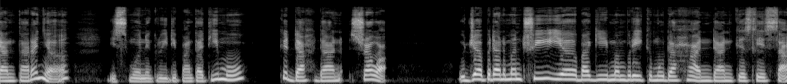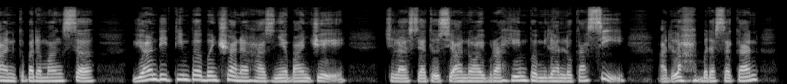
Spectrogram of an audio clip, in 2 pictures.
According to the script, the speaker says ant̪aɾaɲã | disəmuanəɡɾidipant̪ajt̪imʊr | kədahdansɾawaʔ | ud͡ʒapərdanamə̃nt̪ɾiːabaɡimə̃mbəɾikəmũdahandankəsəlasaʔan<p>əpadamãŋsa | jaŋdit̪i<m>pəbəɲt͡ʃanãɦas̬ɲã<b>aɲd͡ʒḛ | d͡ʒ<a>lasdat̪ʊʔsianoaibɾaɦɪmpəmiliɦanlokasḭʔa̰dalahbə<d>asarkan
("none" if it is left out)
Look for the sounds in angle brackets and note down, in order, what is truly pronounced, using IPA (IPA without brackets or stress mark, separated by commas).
k, m, b, ə, d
